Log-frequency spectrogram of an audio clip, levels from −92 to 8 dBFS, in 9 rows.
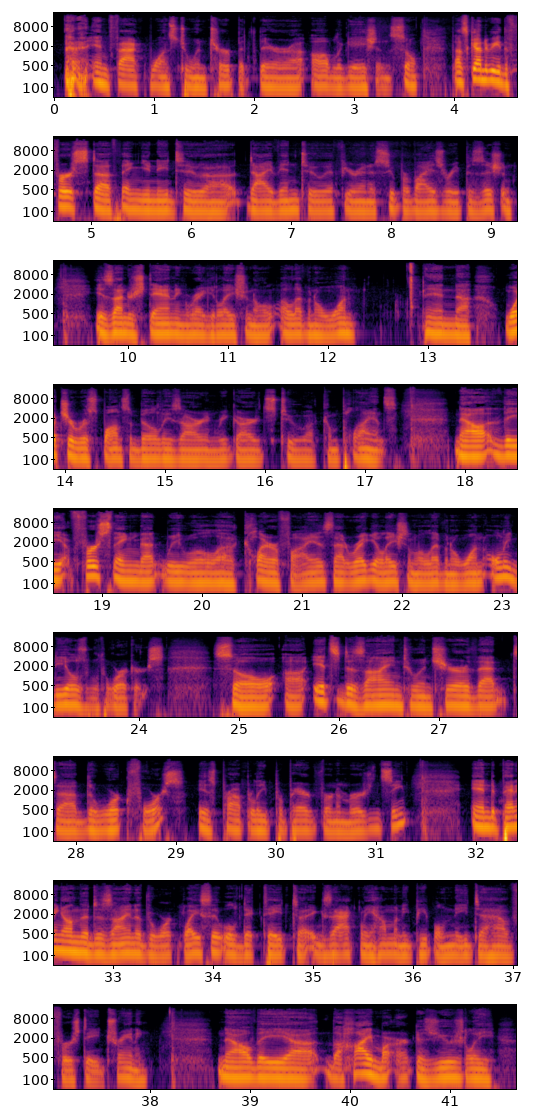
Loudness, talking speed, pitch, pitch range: -24 LUFS, 155 wpm, 115 Hz, 110-125 Hz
